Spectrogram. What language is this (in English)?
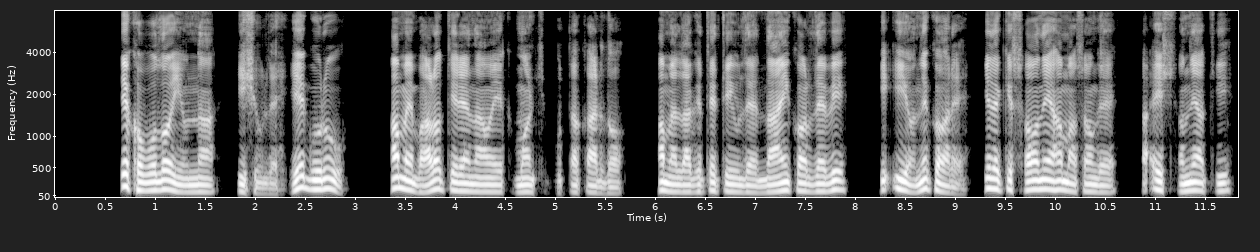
Kullu Pahari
